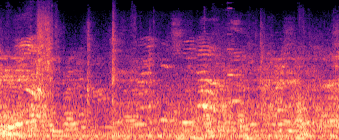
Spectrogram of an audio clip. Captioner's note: children chatting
